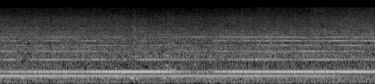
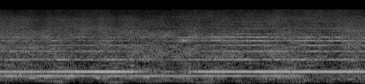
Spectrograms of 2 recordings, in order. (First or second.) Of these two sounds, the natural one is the first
